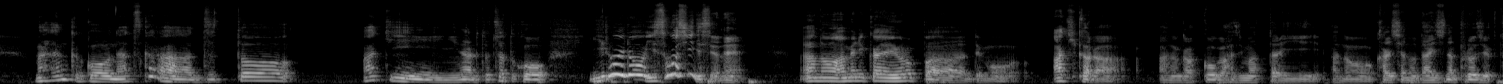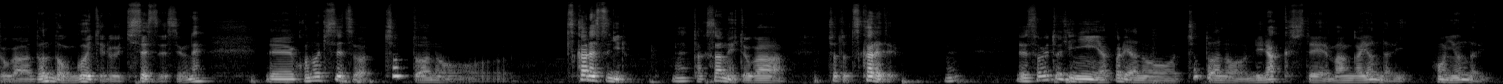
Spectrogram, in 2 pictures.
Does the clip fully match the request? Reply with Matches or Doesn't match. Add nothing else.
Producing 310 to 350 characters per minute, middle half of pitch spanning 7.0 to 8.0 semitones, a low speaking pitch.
Matches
